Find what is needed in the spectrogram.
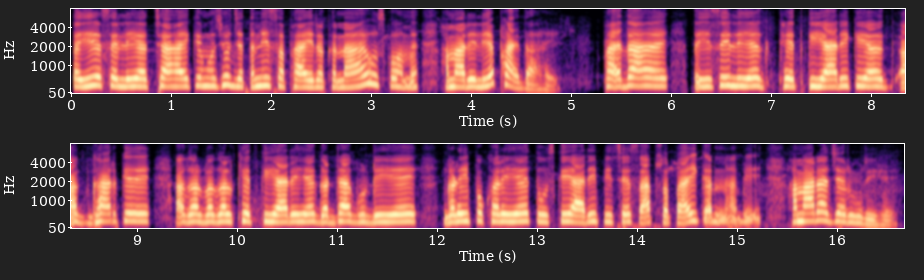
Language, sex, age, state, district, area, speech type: Hindi, female, 60+, Uttar Pradesh, Bhadohi, rural, spontaneous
